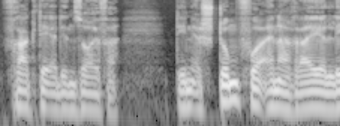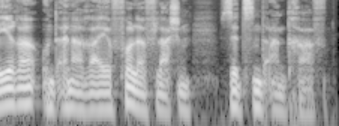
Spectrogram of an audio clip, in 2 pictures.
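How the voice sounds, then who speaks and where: Male narrator, deep pitch, measured storytelling, scripted storybook, radio play, dry recording. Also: no room sound.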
